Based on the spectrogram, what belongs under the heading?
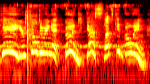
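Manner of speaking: put-on high, bubbly cheer at old friends; excited cheer. Greeting old colleagues at a training, excitedly cheering. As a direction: cheer them on, thrilled to see them. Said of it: "because I was like".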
